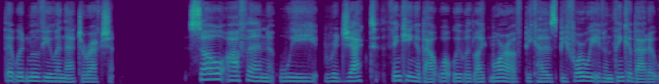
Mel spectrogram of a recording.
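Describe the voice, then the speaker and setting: A woman hosting an advice podcast, talking with a sore throat, a little scratchy, earnest and coaching, slowing down on key points. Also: lowish voice, a little mellow, no echo, clean studio sound. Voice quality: slightly scratchy. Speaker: podcast host, psychologist.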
